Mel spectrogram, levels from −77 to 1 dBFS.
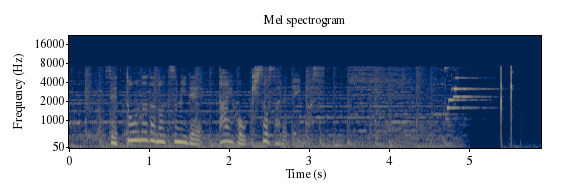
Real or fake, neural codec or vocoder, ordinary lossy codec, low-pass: real; none; none; 7.2 kHz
